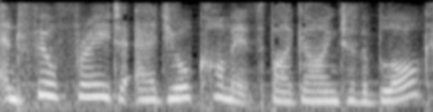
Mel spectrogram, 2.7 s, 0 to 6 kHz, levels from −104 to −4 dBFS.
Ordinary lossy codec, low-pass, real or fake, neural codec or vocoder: AAC, 32 kbps; 5.4 kHz; real; none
